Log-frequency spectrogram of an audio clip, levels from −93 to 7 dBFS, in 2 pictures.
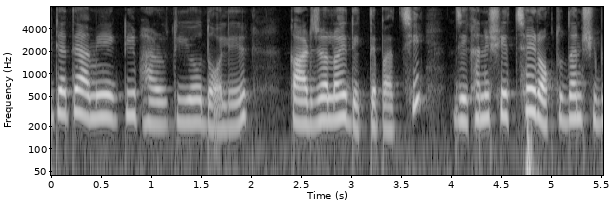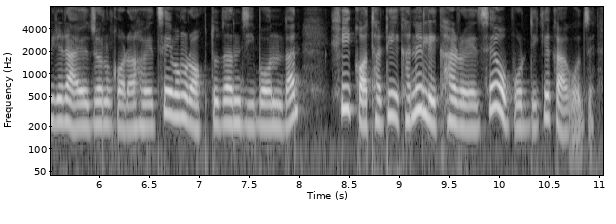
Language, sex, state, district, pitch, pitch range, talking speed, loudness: Bengali, female, West Bengal, Dakshin Dinajpur, 230 Hz, 205-270 Hz, 145 wpm, -18 LUFS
